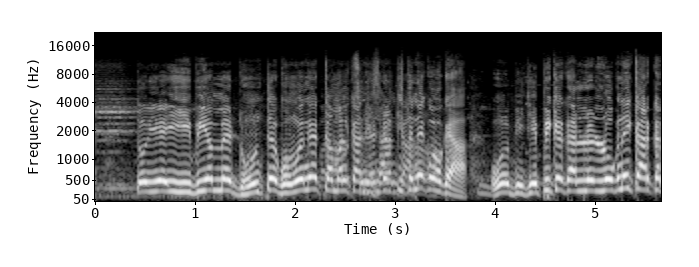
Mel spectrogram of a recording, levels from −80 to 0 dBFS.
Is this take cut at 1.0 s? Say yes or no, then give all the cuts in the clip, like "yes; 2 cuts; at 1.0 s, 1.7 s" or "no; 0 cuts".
no; 1 cut; at 2.8 s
